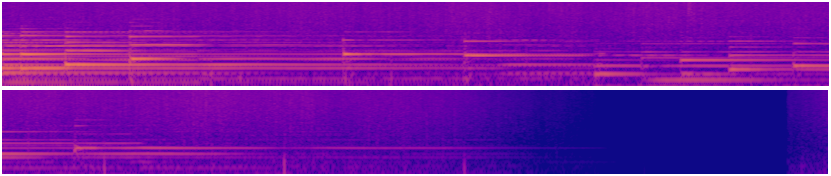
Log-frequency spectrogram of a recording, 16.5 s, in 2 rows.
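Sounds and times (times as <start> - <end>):
etude in E minor vivace: 0.0 - 12.8.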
